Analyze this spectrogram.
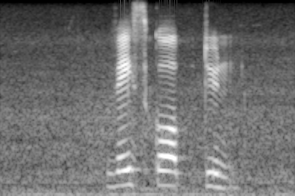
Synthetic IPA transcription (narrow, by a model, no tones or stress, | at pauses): vɛskɔp̚d̥yn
